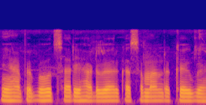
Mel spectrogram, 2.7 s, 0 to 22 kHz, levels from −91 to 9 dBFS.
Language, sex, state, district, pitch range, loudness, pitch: Hindi, male, Jharkhand, Palamu, 115-120 Hz, -15 LUFS, 120 Hz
